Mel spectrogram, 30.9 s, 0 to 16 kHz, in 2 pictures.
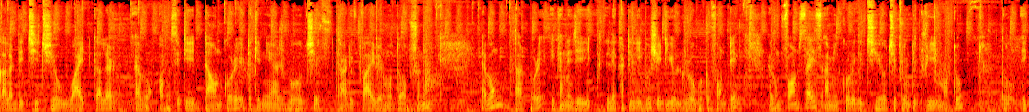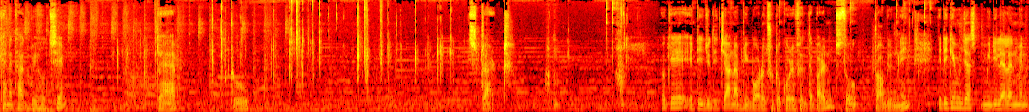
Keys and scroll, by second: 6.8 Return, 15.3 Return, 21.1 BackSpace.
